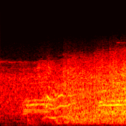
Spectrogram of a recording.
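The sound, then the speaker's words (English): A train approaching a railroad crossing in the countryside rumbles steadily, its broad roar swelling over a couple of seconds, with faint sustained whistle-like tones riding on top of the dense mechanical noise. “Is that the train? Yeah, it's just at the crossing.”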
